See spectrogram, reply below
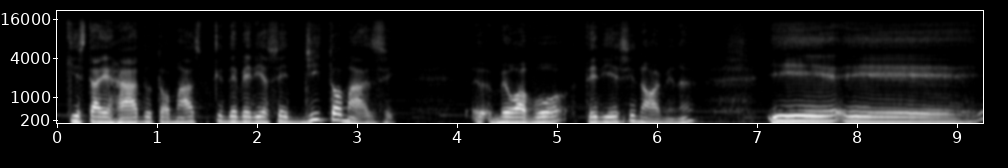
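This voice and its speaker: An elderly man in his eighties, from Brazil, with a notably high voice, recalls his family in a meandering way, restarting sentences and checking in with tag questions. Faint music sits behind him. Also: a little mellow. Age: 80s. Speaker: interviewed artist and fashion designer. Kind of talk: reminiscing in an interview.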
